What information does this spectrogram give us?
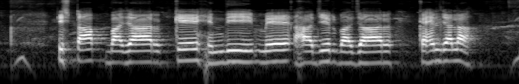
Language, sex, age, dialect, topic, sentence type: Bhojpuri, male, 25-30, Northern, banking, statement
